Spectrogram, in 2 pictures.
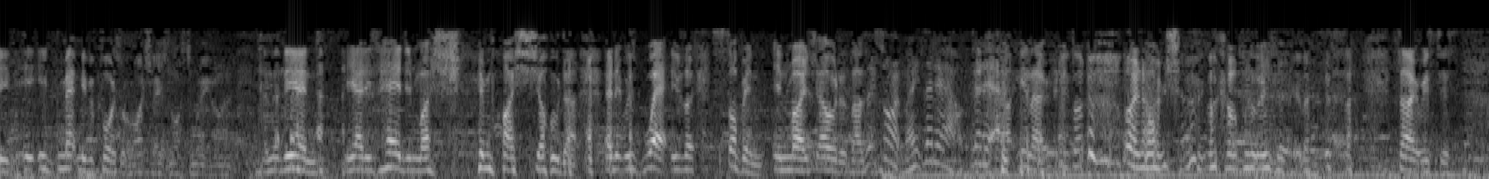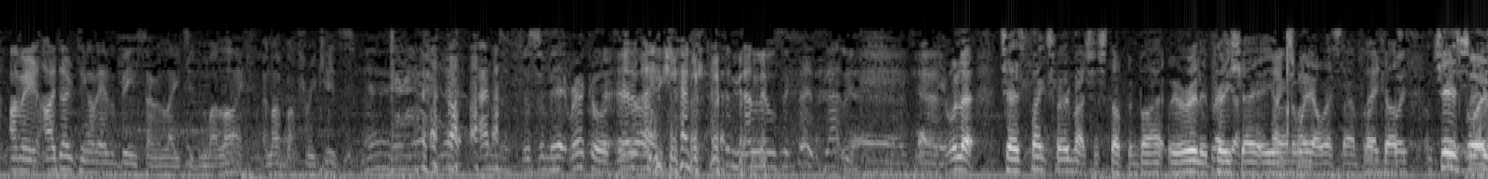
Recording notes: LIVE FROM PRAGUE. Met up in the middle of Prague the day after to record this episode.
